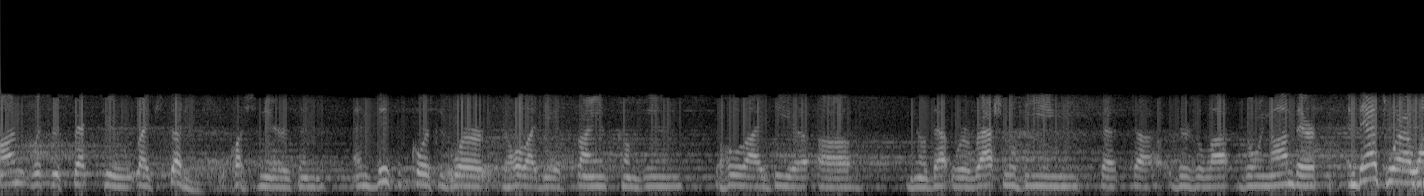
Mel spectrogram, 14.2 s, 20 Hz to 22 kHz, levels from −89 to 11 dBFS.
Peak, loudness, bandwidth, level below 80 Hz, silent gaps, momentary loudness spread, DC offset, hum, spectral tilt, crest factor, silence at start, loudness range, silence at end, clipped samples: -12 dBFS; -34 LUFS; 3.9 kHz; -66 dBFS; none; 9 LU; under 0.1%; none; -5 dB/octave; 22 dB; 0 s; 2 LU; 0 s; under 0.1%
